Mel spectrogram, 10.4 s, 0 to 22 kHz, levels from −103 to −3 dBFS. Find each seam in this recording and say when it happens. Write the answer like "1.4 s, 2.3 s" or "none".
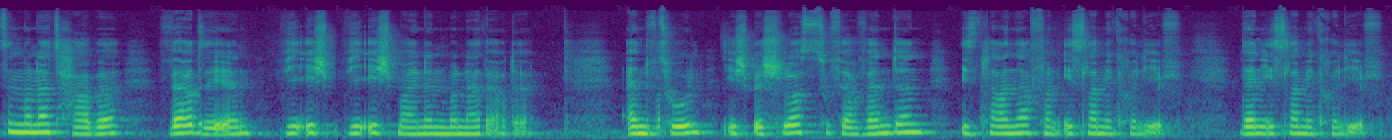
1.5 s, 2.5 s, 3.6 s, 4.9 s, 5.4 s, 7.3 s, 9.5 s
